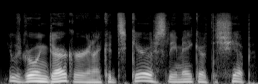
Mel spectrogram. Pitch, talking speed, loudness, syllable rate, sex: 125 Hz, 280 wpm, -16 LUFS, 6.6 syllables/s, male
